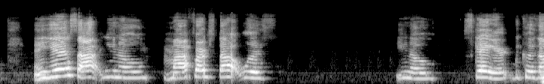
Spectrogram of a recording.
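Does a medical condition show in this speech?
Yes: cerebral palsy.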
